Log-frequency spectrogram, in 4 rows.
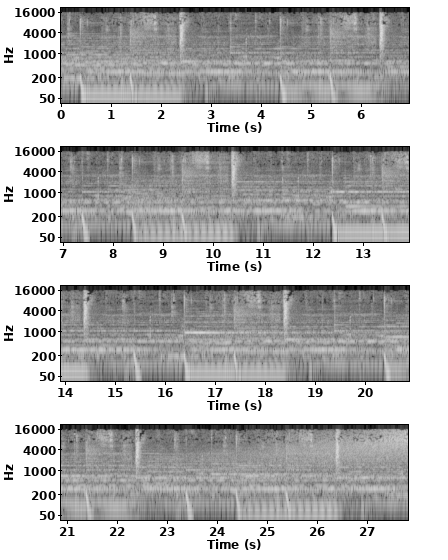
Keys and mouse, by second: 1.3 click, 2.3 click, 8.3 click, 9.2 click, 10.9 shift+click, 11.3-12.5 right drag, 13.1 click, 15.8 click, 16.4 shift+click, 16.9-18.0 right drag, 21.8 alt+click, 22.6 shift+drag.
